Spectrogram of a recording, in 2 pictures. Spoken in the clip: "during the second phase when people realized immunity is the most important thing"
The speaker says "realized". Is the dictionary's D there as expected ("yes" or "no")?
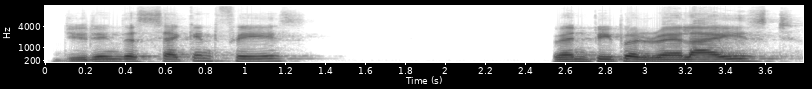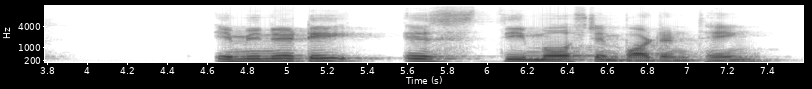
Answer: yes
